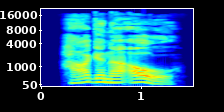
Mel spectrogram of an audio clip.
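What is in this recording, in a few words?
"Hagener Au", German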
